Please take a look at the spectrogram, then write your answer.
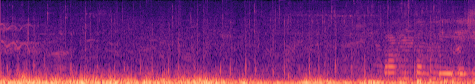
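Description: A brown horse at an Icelandic riding show in Hafnarfjörður clip-clops at a steady gait, with continuous hoofbeats, a whinny in the background and an announcer talking over it.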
